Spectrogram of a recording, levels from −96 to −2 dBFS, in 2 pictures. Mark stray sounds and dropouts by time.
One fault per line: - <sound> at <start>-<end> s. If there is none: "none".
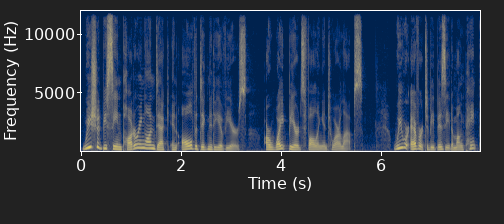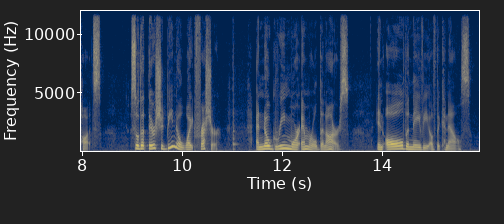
- tap at 11.0-11.2 s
